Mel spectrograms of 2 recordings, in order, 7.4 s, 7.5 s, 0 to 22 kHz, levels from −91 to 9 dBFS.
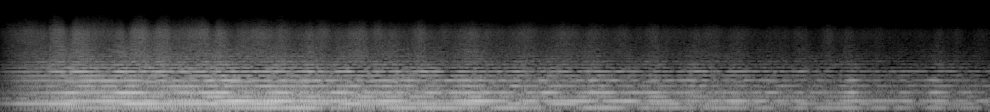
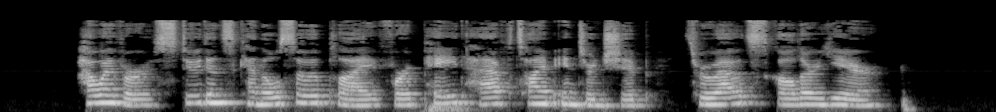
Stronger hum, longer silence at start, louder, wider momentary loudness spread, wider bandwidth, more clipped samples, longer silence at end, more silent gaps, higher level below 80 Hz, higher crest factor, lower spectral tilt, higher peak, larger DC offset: neither; second, 0 s vs 0.6 s; second, -22 LUFS vs -15 LUFS; first, 16 LU vs 6 LU; second, 9.8 kHz vs 11.5 kHz; neither; second, 0 s vs 0.6 s; neither; about the same, -44 dBFS vs -44 dBFS; about the same, 16 dB vs 16 dB; first, -7 dB/octave vs -3.5 dB/octave; second, -6 dBFS vs 0 dBFS; neither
